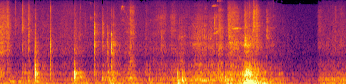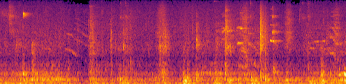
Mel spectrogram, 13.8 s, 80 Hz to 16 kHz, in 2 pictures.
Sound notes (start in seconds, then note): 4.5 door opening; 11.0 door opening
